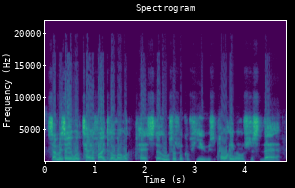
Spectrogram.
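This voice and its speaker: A man's voice: mid-range voice, moderate pace, darkish tone, slight background noise, poor audio. A man co-hosting a podcast, talking casually about pro wrestling. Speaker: podcast co-host.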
